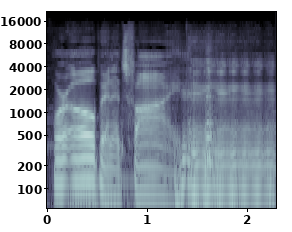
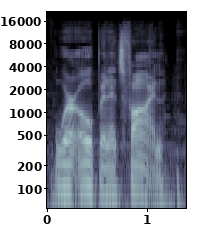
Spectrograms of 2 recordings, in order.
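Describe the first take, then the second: First: It is said in an imitated put-on voice. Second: It is said in the speaker's normal voice. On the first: "But it was like in her voice, like" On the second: "She just said"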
